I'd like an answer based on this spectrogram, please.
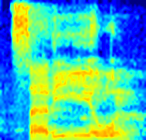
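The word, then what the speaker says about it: سرير: Hadza sarirun, ini ranjang. Nah, ini juga sama, panjang pendeknya harus dijaga. Hadza sarirun. Sarirun, harinya yang panjang ya.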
